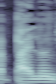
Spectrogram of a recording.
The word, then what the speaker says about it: Pylon: Sin embargo, Beto González, nuestro gran hombre en los controles, me dijo, falta el pilón, y tiene mucha razón, falta una banda que así se escribe, pilón, aunque se pronuncia pylon,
